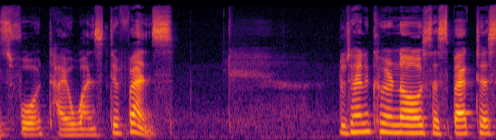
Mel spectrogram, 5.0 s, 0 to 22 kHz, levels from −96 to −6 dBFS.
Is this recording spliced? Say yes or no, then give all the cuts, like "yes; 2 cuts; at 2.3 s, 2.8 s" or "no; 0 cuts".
yes; 1 cut; at 3.3 s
